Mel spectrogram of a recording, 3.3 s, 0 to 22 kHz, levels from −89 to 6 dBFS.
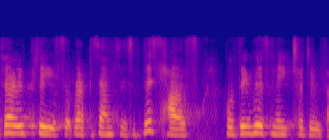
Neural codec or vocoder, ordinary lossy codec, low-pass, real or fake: codec, 16 kHz, 1 kbps, FreqCodec, smaller model; none; 7.2 kHz; fake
